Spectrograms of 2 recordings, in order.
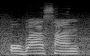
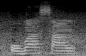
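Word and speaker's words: おばさん: ビル、おばさん、おじさん。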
